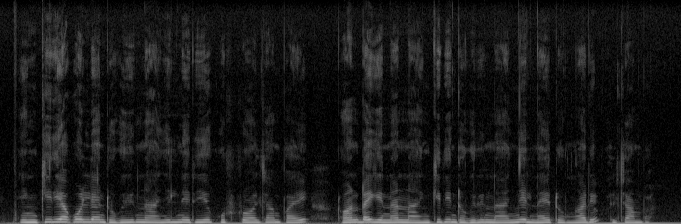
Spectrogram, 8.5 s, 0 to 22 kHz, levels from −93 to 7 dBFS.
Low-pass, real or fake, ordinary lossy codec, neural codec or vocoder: none; real; none; none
